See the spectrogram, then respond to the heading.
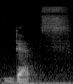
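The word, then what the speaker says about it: debts: And staggering public ডেটস, এখানে beta উচ্চারণ করা যাবে না, ডেটস মানে ঋণ।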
